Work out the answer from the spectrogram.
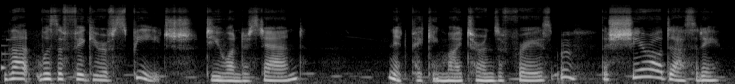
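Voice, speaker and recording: A woman voicing an elegant, condescending shrine familiar in a video game, sly and knowing, with a measured, teasing manner. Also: mid-range voice, expressive, lightly acted. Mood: haughty teasing. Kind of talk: video game character acting.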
